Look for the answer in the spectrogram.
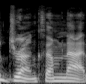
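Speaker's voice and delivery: ordinary talk, nothing marked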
